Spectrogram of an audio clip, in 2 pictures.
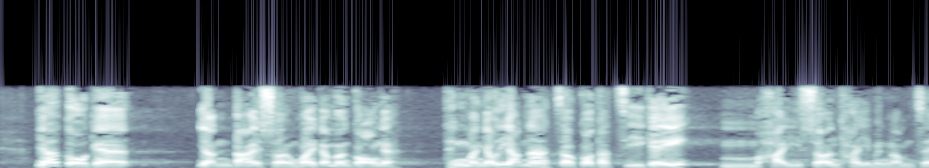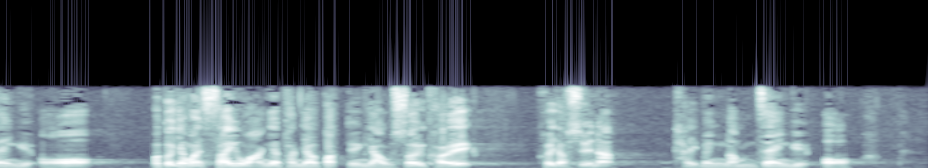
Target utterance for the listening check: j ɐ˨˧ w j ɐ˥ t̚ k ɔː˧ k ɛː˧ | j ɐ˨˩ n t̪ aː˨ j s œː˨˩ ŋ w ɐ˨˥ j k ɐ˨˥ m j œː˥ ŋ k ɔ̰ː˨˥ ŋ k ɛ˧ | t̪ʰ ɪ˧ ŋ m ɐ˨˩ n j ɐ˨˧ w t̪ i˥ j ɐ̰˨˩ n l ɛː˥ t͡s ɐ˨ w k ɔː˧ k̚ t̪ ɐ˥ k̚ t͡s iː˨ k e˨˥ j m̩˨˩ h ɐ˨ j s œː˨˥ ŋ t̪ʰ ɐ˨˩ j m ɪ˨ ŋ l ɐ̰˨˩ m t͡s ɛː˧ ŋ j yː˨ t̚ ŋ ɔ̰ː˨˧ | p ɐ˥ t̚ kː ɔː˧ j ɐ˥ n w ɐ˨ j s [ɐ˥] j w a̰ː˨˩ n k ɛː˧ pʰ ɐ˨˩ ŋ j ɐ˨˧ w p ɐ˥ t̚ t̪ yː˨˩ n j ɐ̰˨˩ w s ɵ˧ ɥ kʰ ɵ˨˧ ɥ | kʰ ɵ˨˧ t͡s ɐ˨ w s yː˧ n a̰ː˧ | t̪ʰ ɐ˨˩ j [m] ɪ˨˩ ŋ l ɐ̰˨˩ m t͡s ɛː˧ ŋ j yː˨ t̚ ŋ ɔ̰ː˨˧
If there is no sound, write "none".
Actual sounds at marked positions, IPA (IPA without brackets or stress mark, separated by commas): ɐ˥, m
